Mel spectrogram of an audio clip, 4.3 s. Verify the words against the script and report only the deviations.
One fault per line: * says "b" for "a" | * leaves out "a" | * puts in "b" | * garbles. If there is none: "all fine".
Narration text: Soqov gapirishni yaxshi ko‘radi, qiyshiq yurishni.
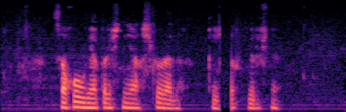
all fine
